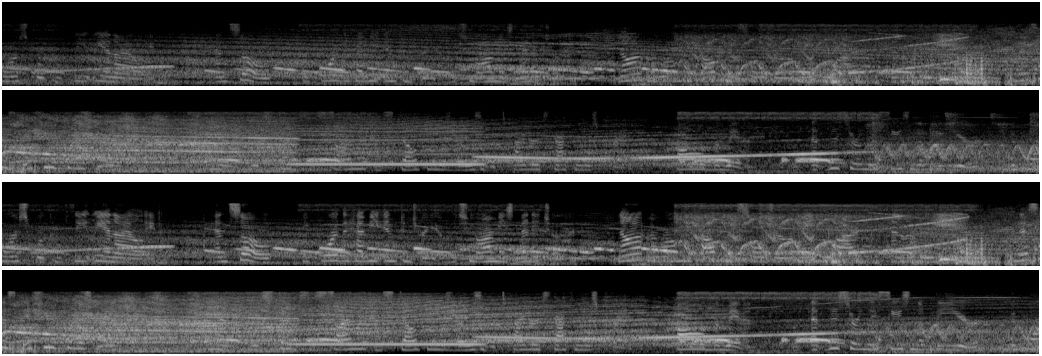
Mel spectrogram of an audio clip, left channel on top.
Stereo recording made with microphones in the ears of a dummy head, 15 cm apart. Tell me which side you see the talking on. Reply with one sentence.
You can hear the talking on the right.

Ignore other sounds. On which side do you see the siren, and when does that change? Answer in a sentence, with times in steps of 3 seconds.
You can hear the siren on the right from 0 s, in the centre from 9 s and on the left from 12 s.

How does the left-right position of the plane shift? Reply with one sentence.
You can hear the plane travel towards the right.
